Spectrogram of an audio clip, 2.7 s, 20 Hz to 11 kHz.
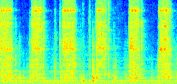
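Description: A ratchet wrench clicks in quick bursts of strokes while bolts are driven in to install RCI rock sliders on a 5th-gen Toyota 4Runner TRD Off-Road, close and crisp with brief gaps between strokes.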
